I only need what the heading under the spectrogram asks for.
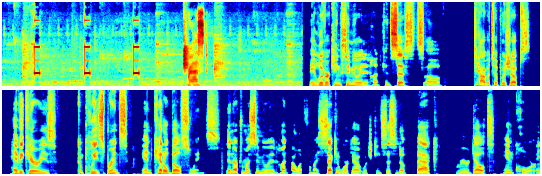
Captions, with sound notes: (electronic device beeps) - [Electronic Voice] Rest - A liver king simulated hunt consists of Tabata pushups, heavy carries, complete sprints, and kettle bell swings. Then after my simulated hunt, I went for my second workout, which consisted of back, rear delts, and core.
